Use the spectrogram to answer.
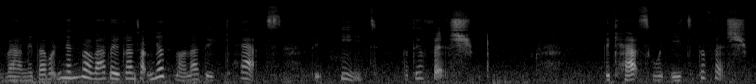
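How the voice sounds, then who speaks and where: Vietnamese woman teaching English rhythm, traffic behind. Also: fairly high pitch. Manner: patient, repeats example phrases slowly and clearly. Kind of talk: video lesson, explaining and modeling example sentences.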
